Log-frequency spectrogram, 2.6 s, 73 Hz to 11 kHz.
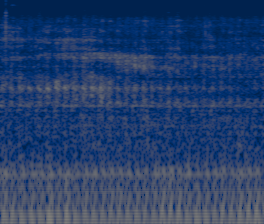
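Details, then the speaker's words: Suzuki GS500E twin, cold start after sitting overnight at about 55°F, following a carb rebuild for an apparently clogged pilot jet. It starts instantly and gives a steady, clean low putter on partial choke with no stumbles or popping. "Yeah, so I'll just let it idle for a moment. And give it a little bit less choke here."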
